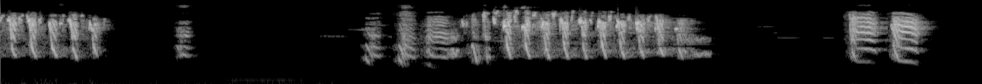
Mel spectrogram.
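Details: Zebra finch: a short burst of buzzy notes, a lone chip, then a longer rapid rattling phrase of harsh stacked syllables, ending with two nasal upslurred calls after a pause.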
